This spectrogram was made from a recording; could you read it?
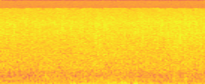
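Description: Steady, soft hiss of falling rain, a continuous wash of fine drops with no distinct thunder or voices, faint and even throughout.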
